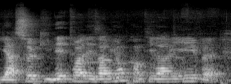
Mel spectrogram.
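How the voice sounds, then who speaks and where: Ordinary pitch variation from a male speaker, plus audible room echo and noticeable background noise. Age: 60s. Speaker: airport director. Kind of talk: interview answering children's questions. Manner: hesitant, with fillers and repetitions.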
